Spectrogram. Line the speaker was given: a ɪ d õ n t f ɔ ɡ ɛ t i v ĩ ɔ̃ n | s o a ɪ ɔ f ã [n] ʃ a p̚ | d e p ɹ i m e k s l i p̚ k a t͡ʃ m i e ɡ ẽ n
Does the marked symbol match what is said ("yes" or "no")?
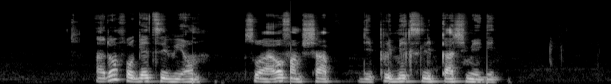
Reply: no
